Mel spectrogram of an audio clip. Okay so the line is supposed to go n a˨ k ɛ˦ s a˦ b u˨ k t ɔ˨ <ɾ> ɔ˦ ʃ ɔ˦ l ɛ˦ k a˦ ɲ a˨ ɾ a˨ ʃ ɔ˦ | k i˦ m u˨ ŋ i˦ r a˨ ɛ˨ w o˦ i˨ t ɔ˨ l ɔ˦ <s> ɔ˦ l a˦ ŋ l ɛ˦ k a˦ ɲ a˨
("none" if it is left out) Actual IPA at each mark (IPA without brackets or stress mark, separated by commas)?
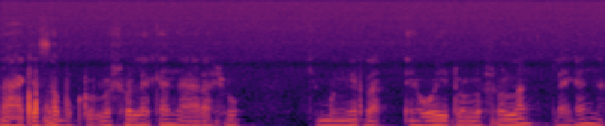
l, ʃ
